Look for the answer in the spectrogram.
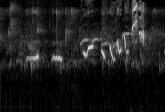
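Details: White-rumped shama singing in an agitated outburst: short mellow whistles, then a quick tumbling series of looping upslurred and downslurred whistled notes that ends in a high squeaky flourish.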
